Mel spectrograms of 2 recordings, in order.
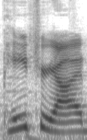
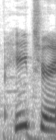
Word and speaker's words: Patreon: nerds out there that call it Patreon, even though it's patron. It is a running debate in this household. Yeah, it's spelled patron.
